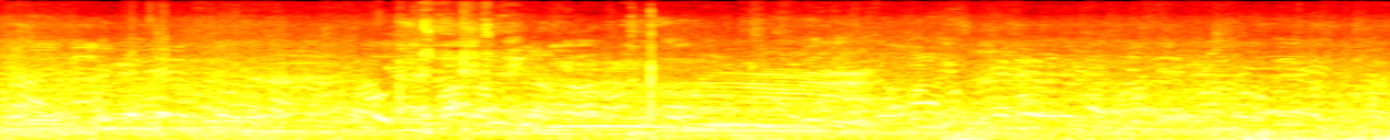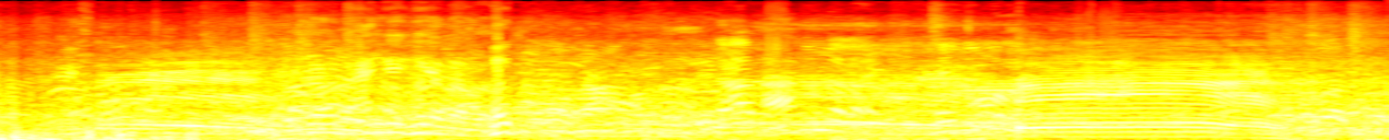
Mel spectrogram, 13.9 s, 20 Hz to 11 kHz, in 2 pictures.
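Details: Cattle at a market in Kurigram, Bangladesh, where Sahiwal bull calves are sold on 27 July 2024: many overlapping deep, drawn-out moos with bending harmonics, one after another, beneath constant crowd chatter and bargaining voices.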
